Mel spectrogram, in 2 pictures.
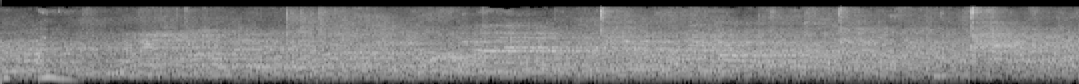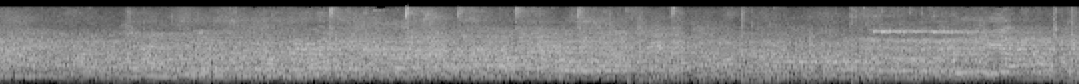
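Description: A football is kicked and bounces on a hard court floor.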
